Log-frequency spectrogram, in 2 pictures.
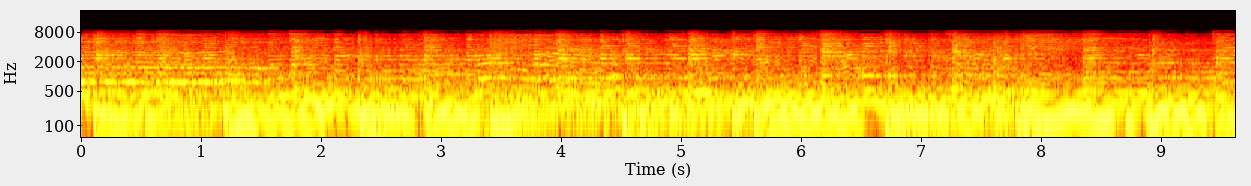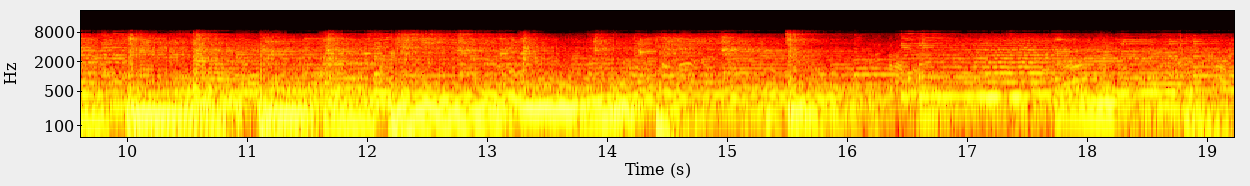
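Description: Live band playing Greek pop music with a steady drum beat, bass and guitars, loud as heard from within the crowd. About three-quarters of the way through, the music thins out and gets a little quieter.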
